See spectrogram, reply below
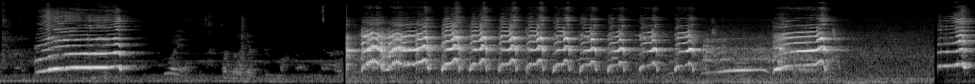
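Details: National contest-grade laughing chicken crowing: an opening crow, a pause, then a long chain of rapid, evenly repeated cackling syllables like laughter lasting several seconds, ending with another crow.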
